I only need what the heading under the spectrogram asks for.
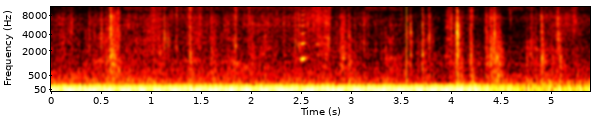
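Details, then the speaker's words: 1990 GMC truck with TBI 350 V8, driving in gear after a spark plug wire fault was found and taped up, having run on seven cylinders for weeks: deep steady even rumble with no stumble or skip; smooth running on all cylinders. "let me see how this truck feels when it's in gear Oh much better so much better I think I've been driving around on seven cylinders for a couple of weeks"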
